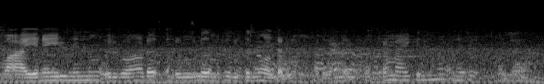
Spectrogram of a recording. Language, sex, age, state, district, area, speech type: Malayalam, female, 60+, Kerala, Idukki, rural, spontaneous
